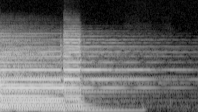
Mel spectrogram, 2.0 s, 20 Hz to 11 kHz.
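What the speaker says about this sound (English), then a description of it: "it still retains this really bright snappiness that is totally unique to this guitar" A 1970 Guild S-100 electric guitar played clean, no pedals, through a 1965 Fender Deluxe Reverb amp: a bright, snappy strummed chord rings out alone, a brief brighter accent, then the note decays over about two seconds.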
